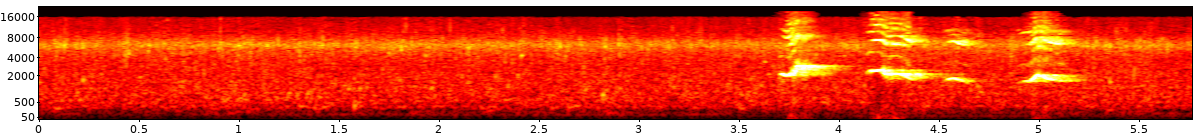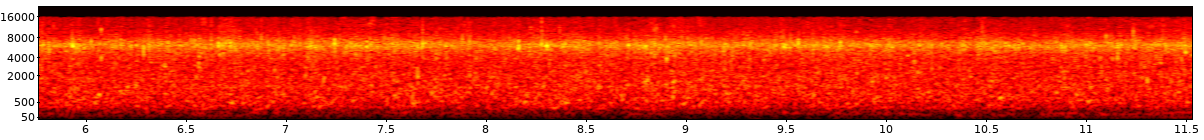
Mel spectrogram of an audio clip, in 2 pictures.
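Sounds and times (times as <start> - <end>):
black-throated grosbeak whistling: 3.7 - 5.3.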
